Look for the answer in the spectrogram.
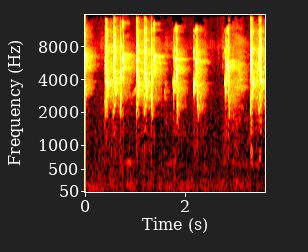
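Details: Long-tailed shrike song played to make other shrikes call: clipped bursts of harsh, high chattering notes, each burst a quick cluster of two or three chips, separated by brief silences.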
